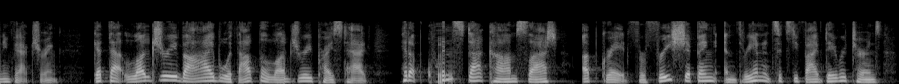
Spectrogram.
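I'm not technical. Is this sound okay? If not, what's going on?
No. There is concealed Bluetooth headset packet loss: the headset briefly lost bits of speech, and the phone filled each gap by repeating the last moment of voice. Unlike a dropout, which goes silent, this leaves a short buzzy hum. It happens at 1.46–1.49 s before "vibe without the", at 2.82 s before "price tag", scattered over 4.37–4.52 s, and at 6.36–6.39 s before "free shipping and".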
